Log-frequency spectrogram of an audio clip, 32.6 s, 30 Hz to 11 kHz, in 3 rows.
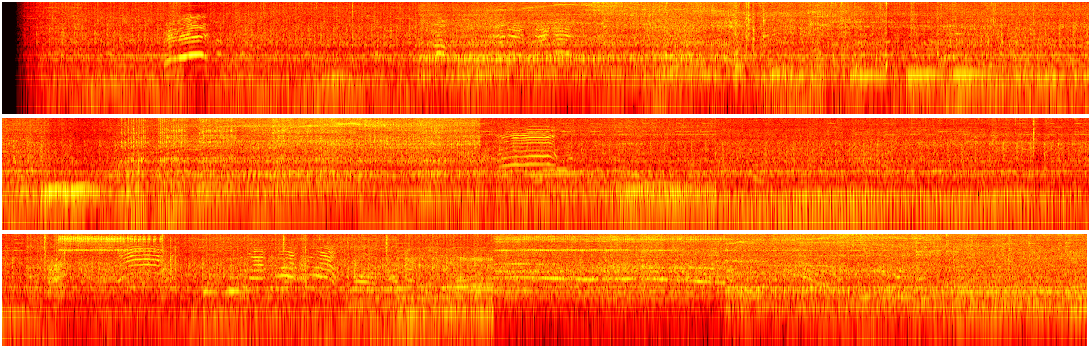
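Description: Off-road 4x4 engines revving and labouring in mud, mixed with people shouting and calling out. The sound changes abruptly several times.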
